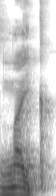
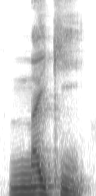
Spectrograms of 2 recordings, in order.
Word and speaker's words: Nike: using it too but there are many of us who still pronounce it as nike but the right way to pronounce this brand name is nike so next time you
